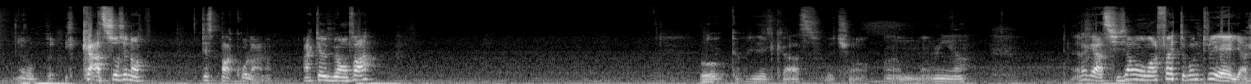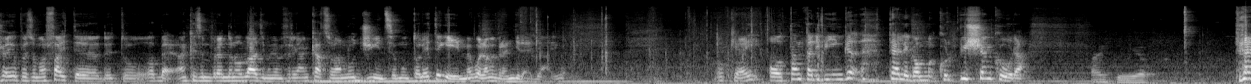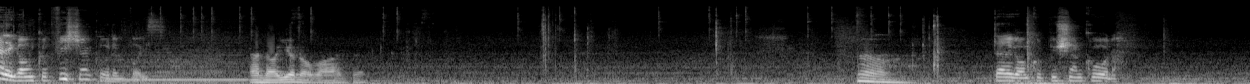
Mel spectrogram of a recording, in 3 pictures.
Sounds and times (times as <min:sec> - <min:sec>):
Speech: 0:00.2 - 0:03.8, 0:07.0 - 0:09.7, 0:10.7 - 0:18.2, 0:19.7 - 0:22.8, 0:24.9 - 0:26.7, 0:27.6 - 0:28.7, 0:35.0 - 0:36.3.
